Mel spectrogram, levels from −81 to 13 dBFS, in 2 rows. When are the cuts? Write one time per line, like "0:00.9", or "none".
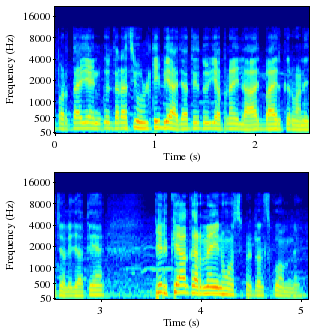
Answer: none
